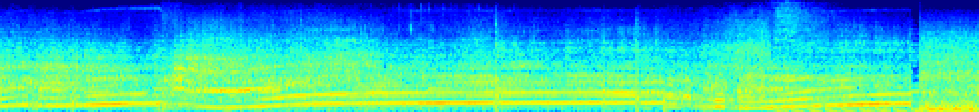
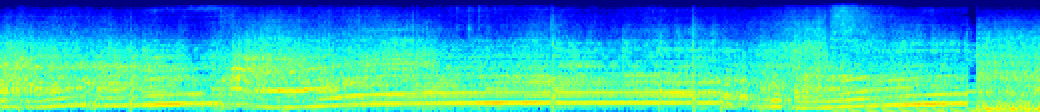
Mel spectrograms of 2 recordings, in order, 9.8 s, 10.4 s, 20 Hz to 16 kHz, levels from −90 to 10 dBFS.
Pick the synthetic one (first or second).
second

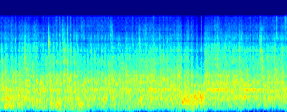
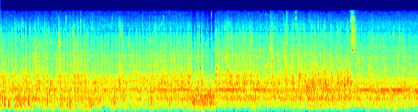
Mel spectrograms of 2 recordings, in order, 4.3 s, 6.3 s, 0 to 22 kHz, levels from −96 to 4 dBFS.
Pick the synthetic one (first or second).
first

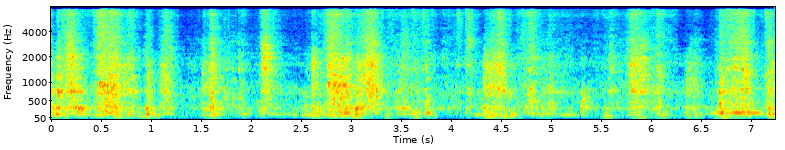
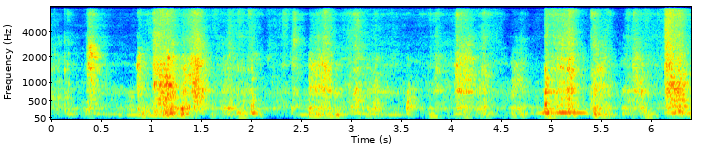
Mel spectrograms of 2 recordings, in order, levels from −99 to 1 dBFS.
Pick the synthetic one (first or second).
second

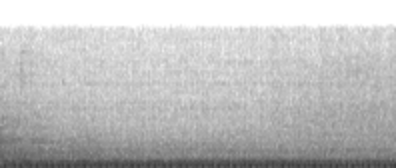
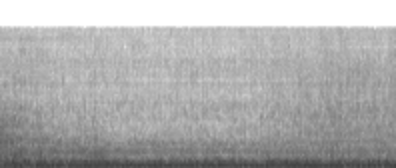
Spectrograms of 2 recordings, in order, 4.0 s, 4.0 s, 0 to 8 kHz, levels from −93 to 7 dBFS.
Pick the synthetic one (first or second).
second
